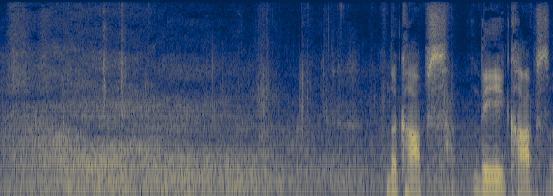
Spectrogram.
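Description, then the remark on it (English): A police truck drives past on a nice day, its engine and road rumble loud at first and then fading before someone starts speaking over the quieter street. “It's a truck, but it's a police truck.”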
